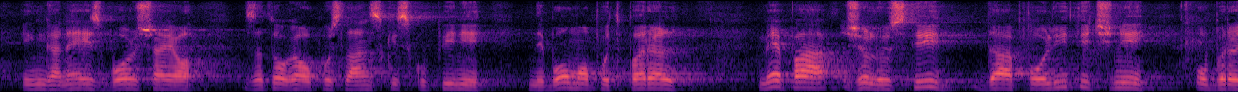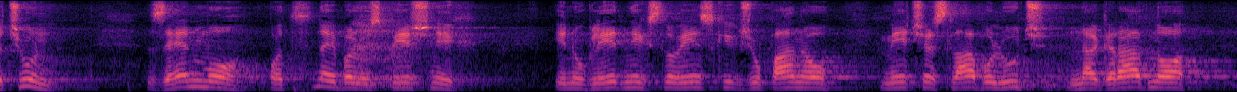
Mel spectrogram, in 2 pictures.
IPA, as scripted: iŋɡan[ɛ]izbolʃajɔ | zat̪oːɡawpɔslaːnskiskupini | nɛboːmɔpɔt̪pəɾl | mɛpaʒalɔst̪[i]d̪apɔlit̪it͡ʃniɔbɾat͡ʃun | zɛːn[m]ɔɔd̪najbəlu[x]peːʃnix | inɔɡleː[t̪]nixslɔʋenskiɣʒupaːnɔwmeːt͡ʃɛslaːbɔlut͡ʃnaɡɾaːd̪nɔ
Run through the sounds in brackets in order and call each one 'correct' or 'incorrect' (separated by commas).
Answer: correct, correct, correct, incorrect, incorrect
